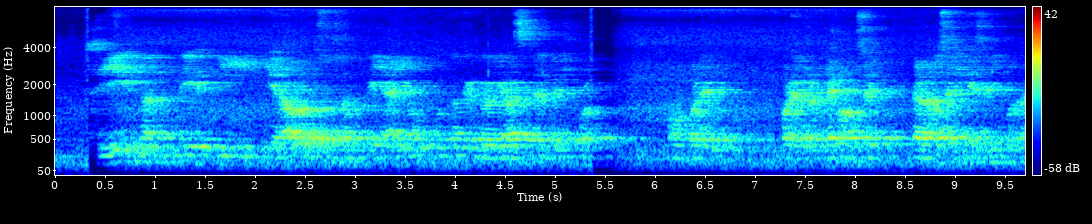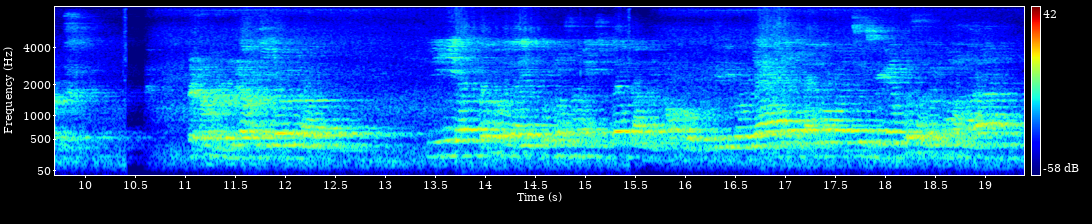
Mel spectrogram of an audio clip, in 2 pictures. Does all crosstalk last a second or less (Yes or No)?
Yes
